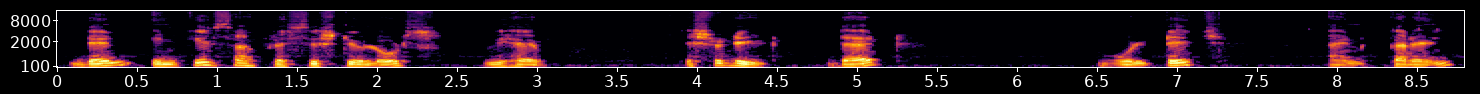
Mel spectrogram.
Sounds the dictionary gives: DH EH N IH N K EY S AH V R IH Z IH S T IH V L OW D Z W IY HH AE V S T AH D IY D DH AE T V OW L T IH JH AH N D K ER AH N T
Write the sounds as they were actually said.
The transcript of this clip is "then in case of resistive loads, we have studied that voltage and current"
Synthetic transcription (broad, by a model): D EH N IH N K EY S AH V R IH S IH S T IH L OW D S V IY HH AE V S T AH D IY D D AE T V OW L T IH JH AH N D K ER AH N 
